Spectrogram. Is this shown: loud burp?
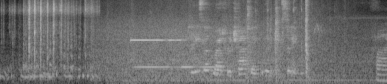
no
